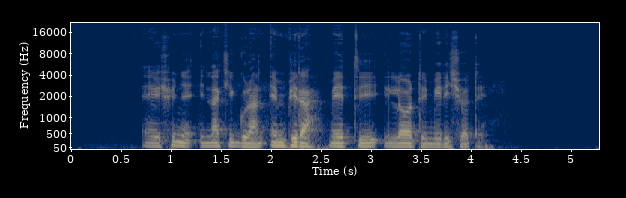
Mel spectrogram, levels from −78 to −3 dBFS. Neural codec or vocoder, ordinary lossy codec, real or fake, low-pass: none; none; real; none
